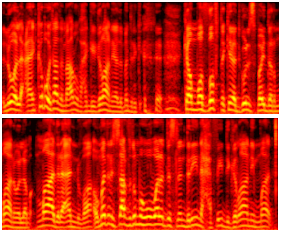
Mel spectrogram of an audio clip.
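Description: Young male gaming host; very fast, slightly high, jokey and excitable. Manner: joking, teasing, excitable. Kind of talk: let's-play commentary.

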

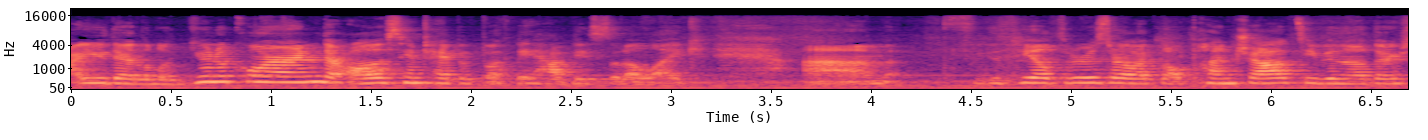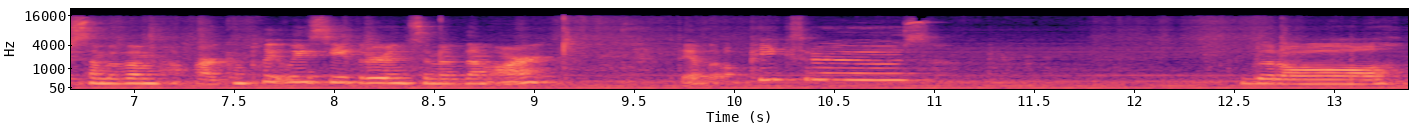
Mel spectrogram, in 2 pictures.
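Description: A young woman with a mid-range, fairly bright voice casually shows off children's books as a seller, chatting away and playfully reading lines aloud. The room gives a roomy echo, with slight background noise.

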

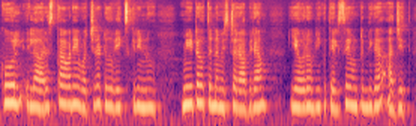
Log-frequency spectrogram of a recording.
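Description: Woman putting on a taunting rival dude, loud and mocking, pitched a bit high. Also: flat delivery, quick pace, close to an everyday voice. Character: smug rival young man, taunting.

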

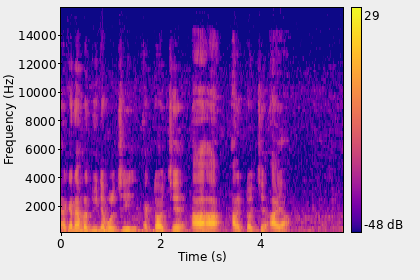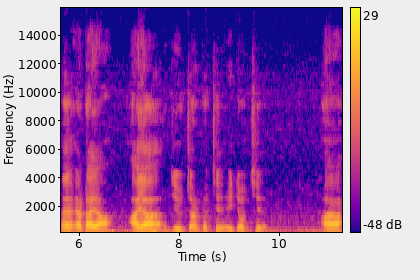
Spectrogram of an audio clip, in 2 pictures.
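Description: Slowly spelling out every letter and sound, a slightly high-voiced man teaches English pronunciation with patience, repeating each word. Faint background hiss can be heard under his voice.

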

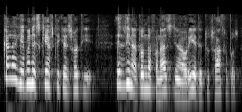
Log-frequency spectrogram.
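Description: A man in his sixties with a Cypriot Greek accent, an Orthodox bishop telling a story in a sermon and acting out the voices of the people in it. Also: high voice. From Cyprus. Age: 60s. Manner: lively anecdotal telling, acting out quoted voices, chuckling. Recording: dull lo-fi recording.

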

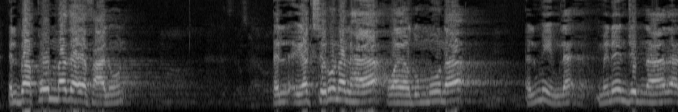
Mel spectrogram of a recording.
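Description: High-voiced sheikh teaching in an echoey hall. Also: male voice. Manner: stretches out example words slowly, quizzes the class. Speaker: Quran recitation teacher. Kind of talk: explaining a classical text to students. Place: mosque study hall. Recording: long hall reverb.

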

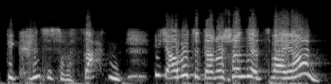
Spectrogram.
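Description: A woman voicing an upset young woman in a book reading, agitated and shouting at high pitch. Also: fairly even intonation, normal speed, lightly acted. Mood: disbelieving. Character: upset young woman, rising from shy to furious. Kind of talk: author reading aloud.

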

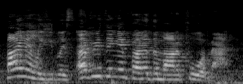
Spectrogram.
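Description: Woman teacher, picture book read-aloud, lively pitch, faint background noise. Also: poor audio. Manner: expressive, pauses to explain words. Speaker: kindergarten teacher.

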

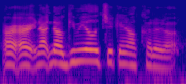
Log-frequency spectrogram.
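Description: A woman's voice: mid-range voice, rapid-fire, dull audio, soft background music. A woman hosting a gaming video, chatting casually while running a game restaurant, with lots of fillers and laughter. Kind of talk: casual gameplay chat.

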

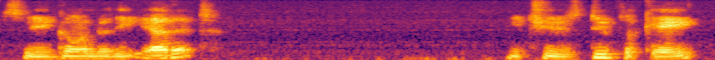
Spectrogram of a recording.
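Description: A man calmly giving a step-by-step voice-over tutorial for a tabletop game tool. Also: medium pitch, moderate pace, breathy edge, dull audio. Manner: calm step-by-step instruction. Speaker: tutorial host and game master. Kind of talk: screen-recorded software tutorial.

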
